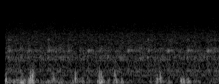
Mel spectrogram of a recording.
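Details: 2012 Ford F-150 5.0 V8: uneven idle with dull, irregular low thumps rising above the engine note; engine knock at idle, source unclear.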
